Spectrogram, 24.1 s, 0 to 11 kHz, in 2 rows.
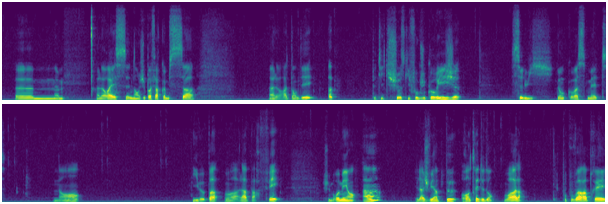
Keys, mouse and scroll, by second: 3.3-4.1 scroll up 4, 4.1-4.6 scroll down 3, 4.6-6.9 middle drag, 6.9-7.8 scroll up 8, 7.8 shift+middle click, 8.3-11.5 scroll up 1, 11.6 a, 12.2 click, 14.0 alt+click, 15.2 alt+click, 16.1-17.6 scroll down 16, 17.6-19.1 middle drag, 19.1 KP_1, 20.8 g.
